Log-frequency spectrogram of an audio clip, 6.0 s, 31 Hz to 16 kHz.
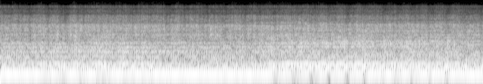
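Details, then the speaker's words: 2007 Shelby GT500 supercharged V8, first cold start after installing L&M NSR camshafts with Venomous Tuning tune: deep steady rumble with slight cam lope, no knocks or misfires; idle expected to settle lower when warm. Normal cammed idle. "first cold start with the normal idol and everything it's cold let's see how she sounds"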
